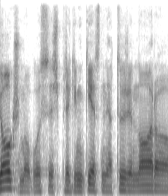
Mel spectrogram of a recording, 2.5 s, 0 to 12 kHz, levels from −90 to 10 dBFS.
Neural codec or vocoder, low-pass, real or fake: codec, 24 kHz, 0.9 kbps, WavTokenizer, medium speech release version 2; 10.8 kHz; fake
